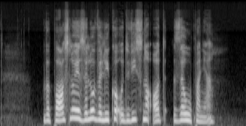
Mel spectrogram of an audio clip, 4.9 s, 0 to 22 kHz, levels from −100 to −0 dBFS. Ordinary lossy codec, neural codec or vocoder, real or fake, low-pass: Opus, 32 kbps; none; real; 19.8 kHz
